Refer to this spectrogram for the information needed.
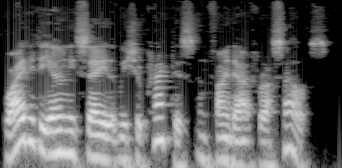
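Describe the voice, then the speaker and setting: A man reading Buddhist teachings aloud like a monk giving a dharma talk, with measured, emphatic phrasing. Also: mid-range voice, big pitch swings, dark tone, husky.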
